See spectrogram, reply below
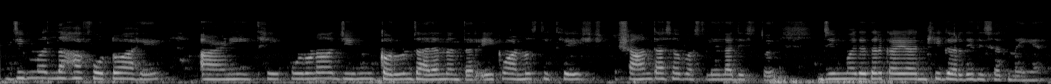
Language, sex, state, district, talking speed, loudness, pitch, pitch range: Marathi, female, Maharashtra, Dhule, 160 wpm, -29 LUFS, 245 Hz, 230-260 Hz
